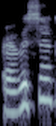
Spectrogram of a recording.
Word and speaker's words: everything: You can get whatever you want, buy everything and anything you want. Just a second, please. Sorry for interrupting. So, such words as selling, everything, anything, should be pronounced without g or k sound at the end.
